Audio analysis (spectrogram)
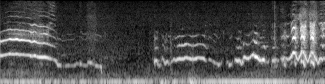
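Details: A fox from a local family, in noisy interactions such as gekkering and arguing, gives high, wavering whines that slide downward, then ends in a harsh, raspy burst.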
